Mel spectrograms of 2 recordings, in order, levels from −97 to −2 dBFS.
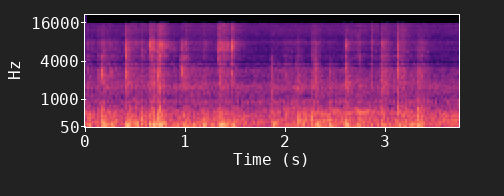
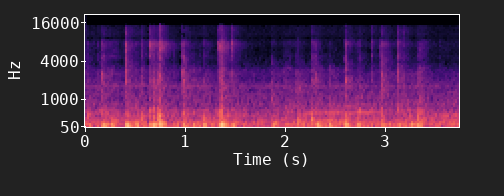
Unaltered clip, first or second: second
